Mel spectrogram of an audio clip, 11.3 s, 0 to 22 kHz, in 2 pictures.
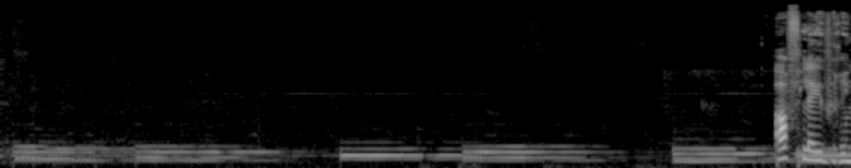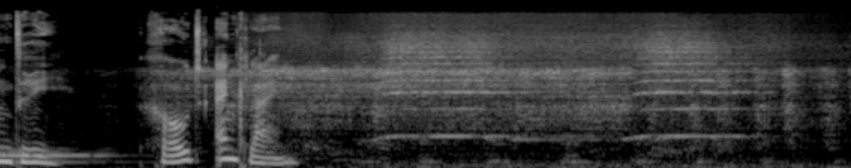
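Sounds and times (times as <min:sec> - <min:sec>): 
speech: 0:05.2 - 0:07.8
steam escaping from a model steam locomotive: 0:07.6 - 0:11.3
model steam locomotive whistle blasts: 0:07.9 - 0:11.0.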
